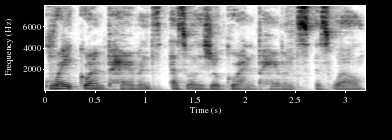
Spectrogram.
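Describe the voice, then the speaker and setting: A woman talks at a fairly slow pace in a somewhat breathy voice with a dark, mellow tone. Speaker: tarot reader. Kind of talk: tarot reading. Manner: casual, hesitant.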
